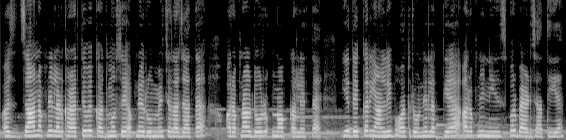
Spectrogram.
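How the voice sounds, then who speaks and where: A woman narrating a fan-fiction story in a steady, plain retelling. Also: fairly high pitch, a little slow. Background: faint music.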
